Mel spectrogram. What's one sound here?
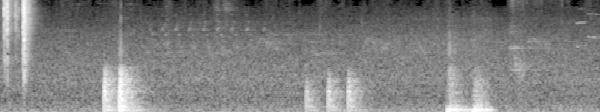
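A fist bangs hard on a metal door several times.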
